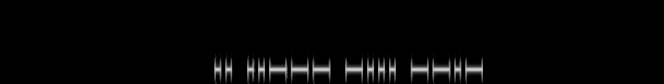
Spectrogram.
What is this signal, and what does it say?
Morse code, heard as a keyed tone, about 22 wpm, 700 Hz. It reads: I2BQ
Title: DXCC-100 Call Signs - 4 Characters - Repeated 3x - 22wpm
